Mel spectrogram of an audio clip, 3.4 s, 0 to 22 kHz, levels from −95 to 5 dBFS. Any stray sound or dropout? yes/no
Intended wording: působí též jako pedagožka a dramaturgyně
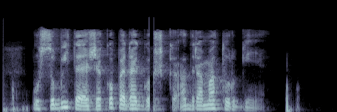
yes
